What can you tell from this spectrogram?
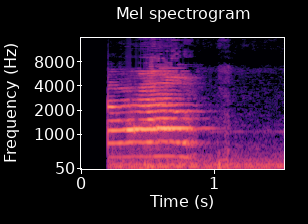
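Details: A single loud, sustained meow from a house cat, bright and harmonic, holding steady for about half a second before fading, with faint low room hum behind it.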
